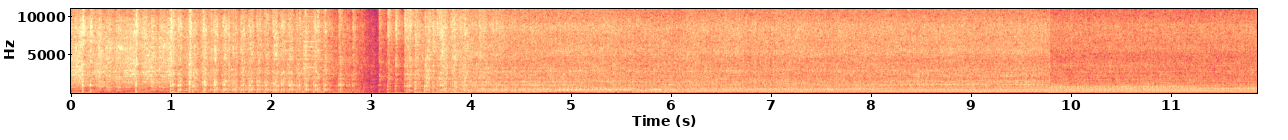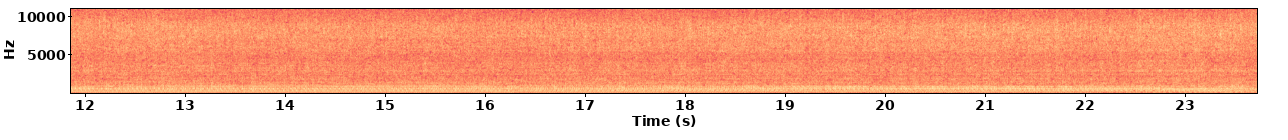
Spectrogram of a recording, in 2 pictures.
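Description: A car engine with a weak starting battery cranks, clicks and restarts, then settles into a steady idle and rises into revving. It is loud and close, with no talk over it.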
